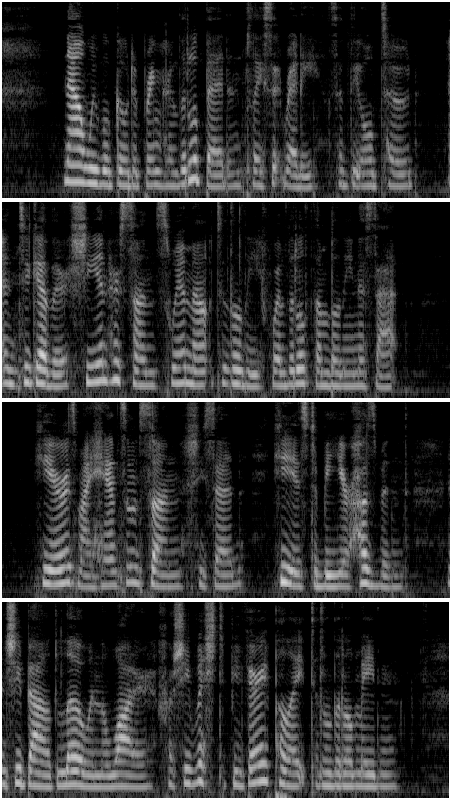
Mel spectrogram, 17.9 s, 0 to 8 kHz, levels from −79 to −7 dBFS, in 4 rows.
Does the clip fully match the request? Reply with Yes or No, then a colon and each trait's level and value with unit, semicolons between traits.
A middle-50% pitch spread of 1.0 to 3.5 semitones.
Yes: average, 3.1 semitones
